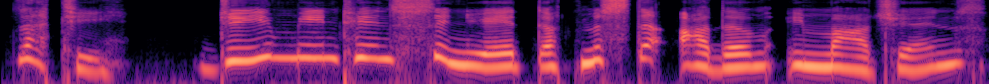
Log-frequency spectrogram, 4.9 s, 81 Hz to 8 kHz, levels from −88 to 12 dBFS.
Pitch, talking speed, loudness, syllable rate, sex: 245 Hz, 120 wpm, -18 LUFS, 4.3 syllables/s, female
